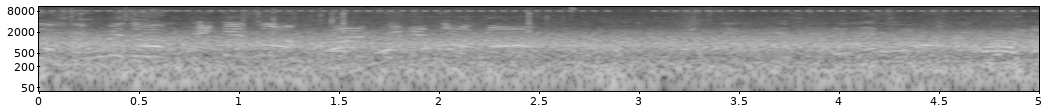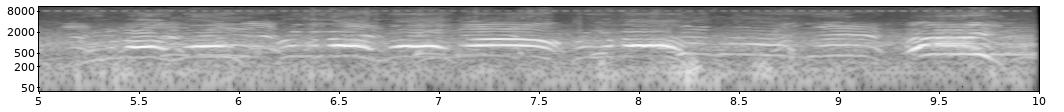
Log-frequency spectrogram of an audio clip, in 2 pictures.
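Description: Voices shouting short, loud calls across an open rugby field, beginning about halfway through after a stretch of faint distant voices.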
